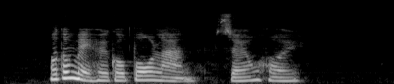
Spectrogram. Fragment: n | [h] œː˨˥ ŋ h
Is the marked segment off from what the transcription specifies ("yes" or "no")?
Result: yes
